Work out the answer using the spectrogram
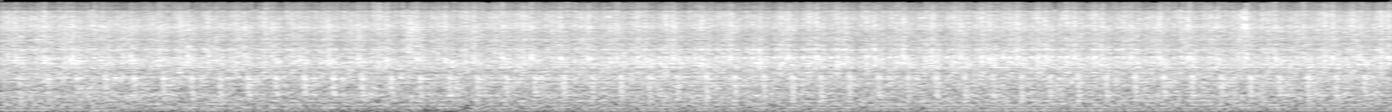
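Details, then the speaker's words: VAZ Lada Kalina running with a rapid ticking knock about two per second under a harsh metallic rasp; suspected weak fuel pump or clogged fuel filter, knock source not pinned down. "Звуки страшные. Так, ну явно, что или насос не докачивает, или топливный фильтр нужно поменять."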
